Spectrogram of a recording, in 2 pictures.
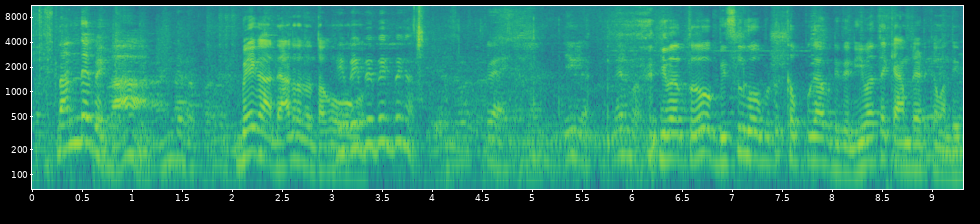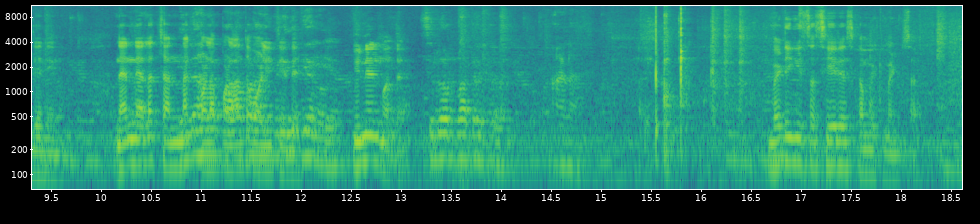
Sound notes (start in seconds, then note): none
